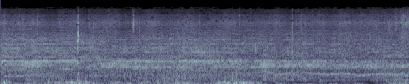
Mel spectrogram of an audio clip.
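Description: An electric bike motor whines steadily.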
